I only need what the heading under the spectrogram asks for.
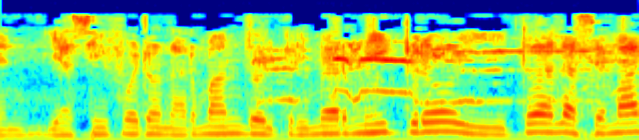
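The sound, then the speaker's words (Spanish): A rooster crows in a rural farm area, its harmonic calls repeating under a person speaking in Spanish throughout. “¿Hay un gallo ahí? Hay un gallo, exactamente.”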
